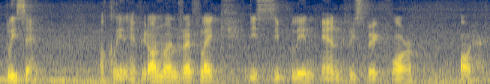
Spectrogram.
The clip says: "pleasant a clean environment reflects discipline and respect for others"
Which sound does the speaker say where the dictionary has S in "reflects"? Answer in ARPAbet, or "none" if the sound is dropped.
none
